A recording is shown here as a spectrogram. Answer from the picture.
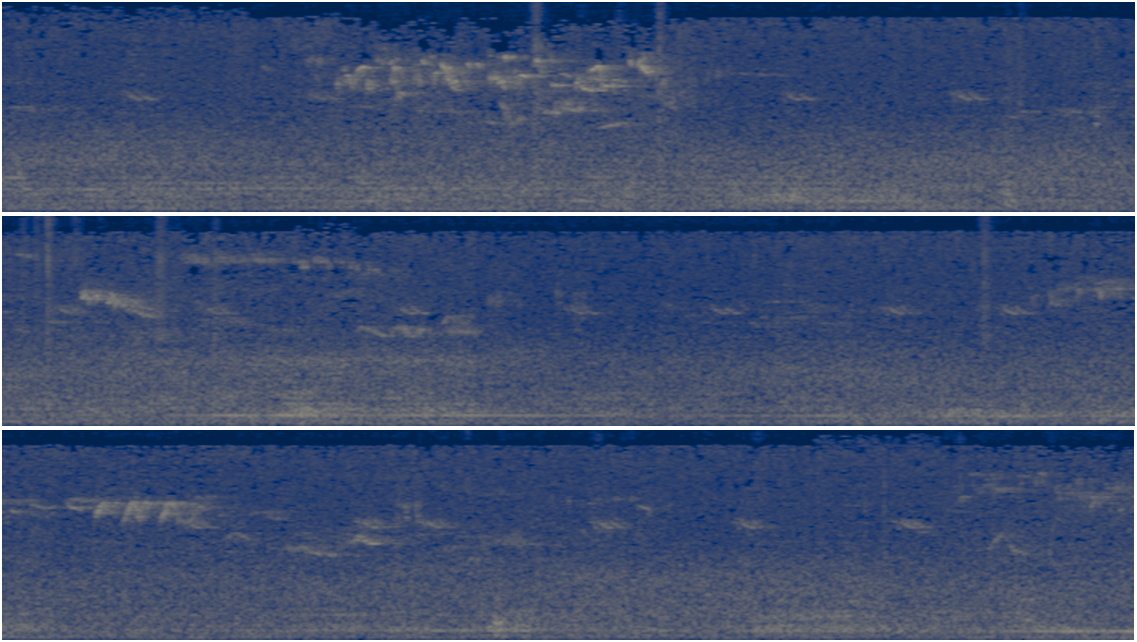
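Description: Small birds chirping: several bursts of rapid high chirps with single chirps in between, over a faint steady low hum.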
